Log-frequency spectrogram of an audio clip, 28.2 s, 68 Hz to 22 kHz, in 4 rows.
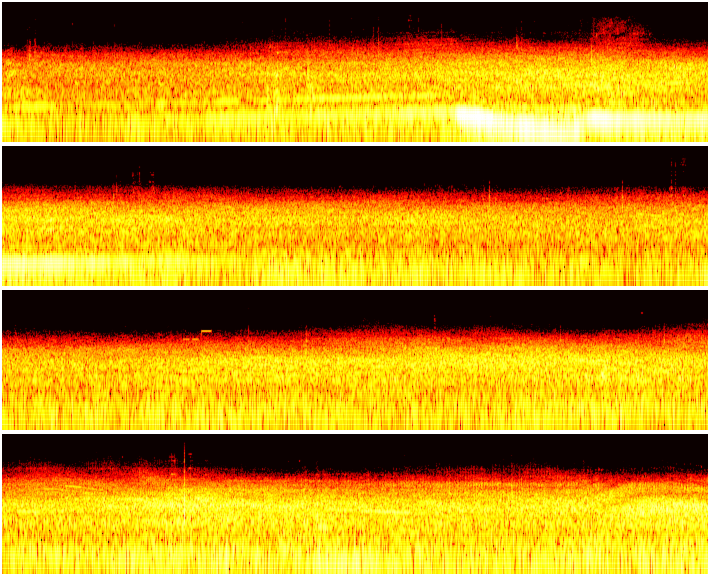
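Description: Steady jet engine noise from a taxiing Airbus A380's Rolls-Royce Trent 900 engines, growing slightly louder near the end as the aircraft turns. In the first ten seconds a separate engine tone rises, drops sharply about five seconds in, then holds steady.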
